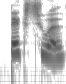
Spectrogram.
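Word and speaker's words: textual: टेक्सचुअल में भी टी दिख रहा है आप लोगों को, और टी के बाद से UAL आया है। टेक्सचुअल देख सकते हैं आप, यहाँ पर भी टी का उच्चारण च से हुआ है।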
